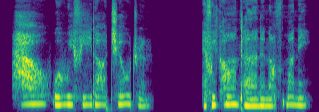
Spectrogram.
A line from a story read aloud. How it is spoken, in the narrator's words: Martha whispered to Morty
